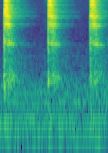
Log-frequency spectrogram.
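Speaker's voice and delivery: whispered "t, t" with open lips; T sound. Shown as a demonstration. Therapist contrasting T with ch. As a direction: tap the t without pursing. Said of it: "when I'm making letter T".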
